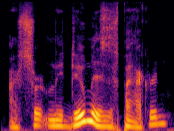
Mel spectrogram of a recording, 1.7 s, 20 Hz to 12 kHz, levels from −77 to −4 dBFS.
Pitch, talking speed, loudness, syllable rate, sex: 115 Hz, 170 wpm, -17 LUFS, 5.2 syllables/s, male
